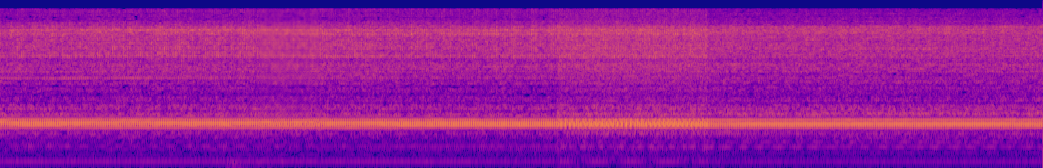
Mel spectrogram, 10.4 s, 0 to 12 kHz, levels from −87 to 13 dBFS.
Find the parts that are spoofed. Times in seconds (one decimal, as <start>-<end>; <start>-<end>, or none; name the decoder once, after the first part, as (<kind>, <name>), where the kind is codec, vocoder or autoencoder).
2.6-3.2 (vocoder, Vocos)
